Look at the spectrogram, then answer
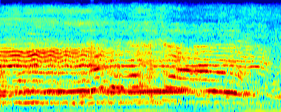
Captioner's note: crowd chanting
